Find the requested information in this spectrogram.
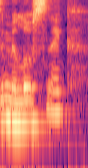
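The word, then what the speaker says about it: Mileusnic: My first name is spelled D A R I N K A and my last name is Milusnik. Milusnik is spelled M I L E U S N I C.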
